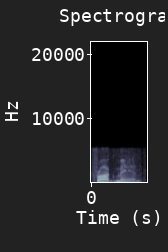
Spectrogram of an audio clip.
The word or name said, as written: frogman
